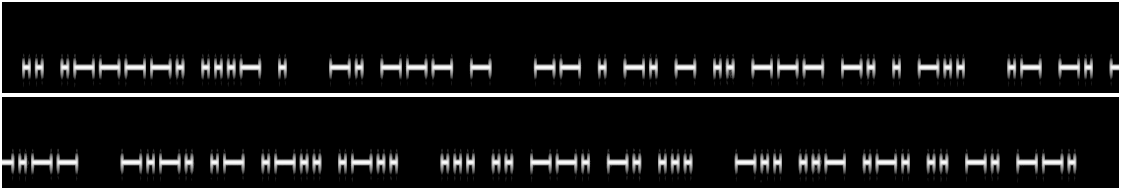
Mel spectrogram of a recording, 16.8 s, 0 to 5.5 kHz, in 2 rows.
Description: Morse code, heard as a keyed tone, about 25 wpm, 600 Hz. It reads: I'VE NOT MENTIONED ANY CALL SIGNS DURING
